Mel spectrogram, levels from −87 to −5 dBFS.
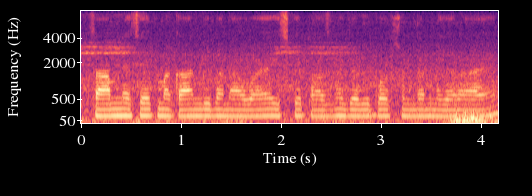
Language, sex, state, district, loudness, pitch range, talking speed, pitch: Hindi, male, Odisha, Nuapada, -16 LUFS, 130-135 Hz, 260 wpm, 130 Hz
